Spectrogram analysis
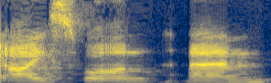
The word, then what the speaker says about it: ISWAN: So Catelin comes to us from ISWAN, which is been pronounced two different ways today. So that would be my first question: is ISWAN or ISWAN, or how we're not precious about it. Most of us inside say ISWAN, but it makes just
